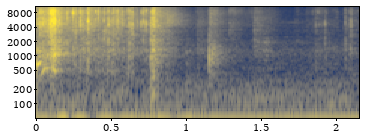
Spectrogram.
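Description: Foil wrapper of an Upper Deck Series 1 hockey retail pack crinkling and tearing in the hands. It is loudest in the first second, then gives way to softer rustles of the cards being handled.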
